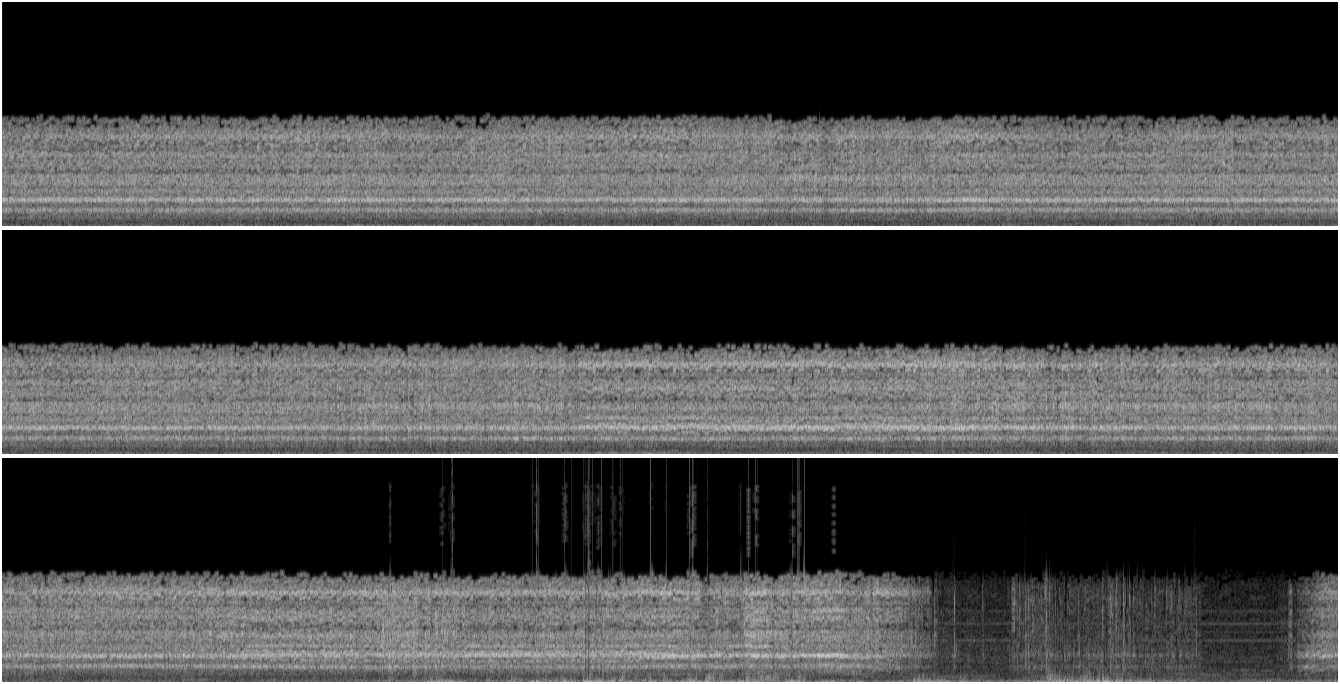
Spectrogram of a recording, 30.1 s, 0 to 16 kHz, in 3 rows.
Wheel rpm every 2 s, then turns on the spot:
160, 160, 160, 160, 160, 160, 160, 160, 160, 160, 160, 160, 160, 70, 20.
none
